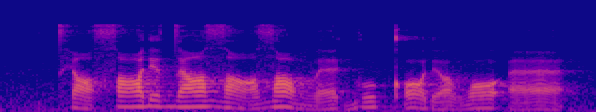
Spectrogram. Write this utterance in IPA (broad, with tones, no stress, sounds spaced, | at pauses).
tʰ ɪ˧˩˧ sˤ ɑ˦˥ ɾʲ ə˦˥ d æ˦˥ zˤ æ˧˩˧ zˤ ə˥˩ v ɛ˩˧˩ ɡ u˦˥ kʼ ɔ˥˩ ɾʲ ɒ˩˧˩ v ɔ˦˥ ʔ æ˩˧˩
